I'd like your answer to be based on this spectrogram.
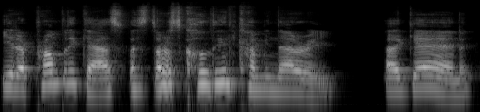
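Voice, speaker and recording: A woman's voice: mid-range voice, expressive, moderate pace, a little mellow. A woman reading fan fiction aloud as an amateur narrator, giggly, stumbling over words and adding her own asides.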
